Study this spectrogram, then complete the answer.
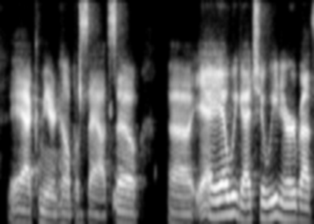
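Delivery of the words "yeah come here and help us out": put-on Texas accent. Asked for a quick Texas accent by someone who mimics accents, Texas accent. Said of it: "I can mimic accents".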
